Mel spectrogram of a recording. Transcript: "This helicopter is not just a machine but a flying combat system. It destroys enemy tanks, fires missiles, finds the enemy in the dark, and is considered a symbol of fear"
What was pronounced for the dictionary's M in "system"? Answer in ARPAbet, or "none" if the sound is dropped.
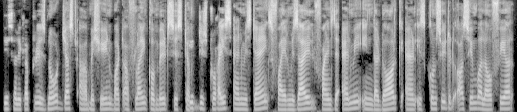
none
